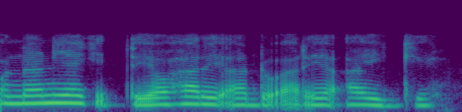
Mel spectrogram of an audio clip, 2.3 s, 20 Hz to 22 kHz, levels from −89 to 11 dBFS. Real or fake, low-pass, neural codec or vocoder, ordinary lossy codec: fake; 7.2 kHz; codec, 16 kHz, 8 kbps, FunCodec, trained on Chinese and English, 25 frames a second; Opus, 32 kbps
